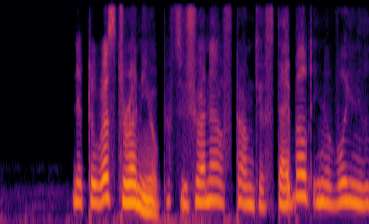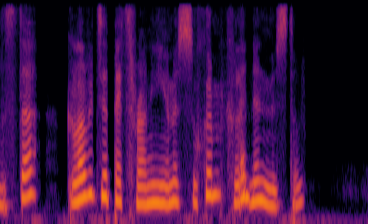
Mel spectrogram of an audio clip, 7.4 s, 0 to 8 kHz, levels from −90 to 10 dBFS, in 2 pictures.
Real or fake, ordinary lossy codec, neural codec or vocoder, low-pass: fake; none; codec, 16 kHz in and 24 kHz out, 0.4 kbps, LongCat-Audio-Codec, four codebook decoder; 7.2 kHz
